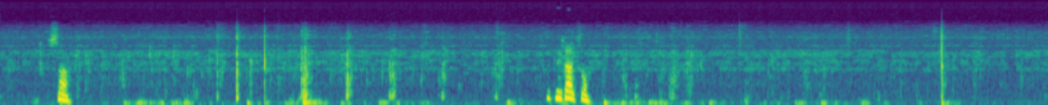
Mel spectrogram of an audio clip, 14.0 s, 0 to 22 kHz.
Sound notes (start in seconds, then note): 3.0 chewing; 12.1 rain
